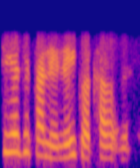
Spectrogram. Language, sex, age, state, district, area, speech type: Bengali, female, 30-45, West Bengal, Paschim Medinipur, rural, conversation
